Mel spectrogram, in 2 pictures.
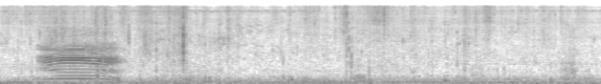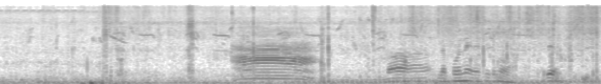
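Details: Village cattle roaming and grazing among a large herd in a green rice field, calling back and forth: two long, deep, harmonic moos about ten seconds apart, with shorter tonal calls and outdoor rustling between them.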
